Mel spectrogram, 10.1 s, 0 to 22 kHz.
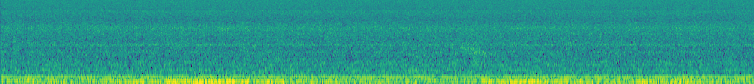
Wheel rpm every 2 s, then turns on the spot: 0, 0, 0, 0, 0.
none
